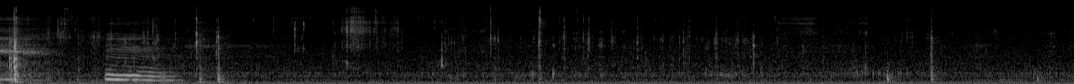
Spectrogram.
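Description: Close-miked eating of a McDonald's chicken nugget: chewing with scattered small wet clicks. A sharp click at the start, and a short voiced sound falling in pitch about a second in.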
